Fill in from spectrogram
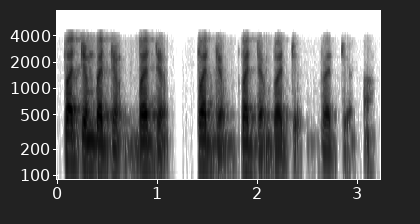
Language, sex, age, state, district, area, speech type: Malayalam, male, 45-60, Kerala, Pathanamthitta, rural, conversation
